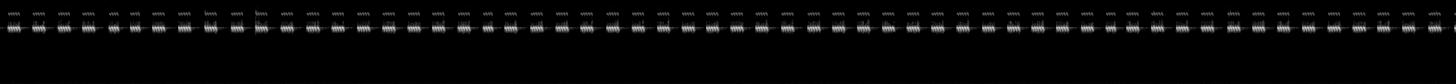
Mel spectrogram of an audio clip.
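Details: Male cricket chirping on a summer evening, an unbroken string of crisp, very high chirps repeating about four times a second, soothing and even, with no other noises.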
